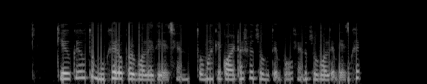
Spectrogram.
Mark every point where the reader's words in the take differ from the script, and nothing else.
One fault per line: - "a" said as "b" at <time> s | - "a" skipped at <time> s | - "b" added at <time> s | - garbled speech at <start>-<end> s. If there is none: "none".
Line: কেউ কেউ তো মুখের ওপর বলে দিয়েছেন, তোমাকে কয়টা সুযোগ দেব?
- garbled speech at 2.9-3.6 s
